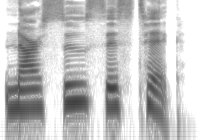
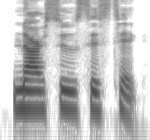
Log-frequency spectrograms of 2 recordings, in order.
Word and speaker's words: narcissistic: a soft quick sound then comes sis with a strong emphasis like the word sister and finally tick which rhymes with pi now say it with me narus istick one more time narus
